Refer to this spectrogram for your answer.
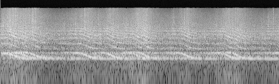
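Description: Loud, high-pitched racing engines whine and surge continuously, their pitch rising and falling repeatedly as race cars speed past on a street circuit in downtown Long Beach, California, by the Pacific Ocean. No one speaks.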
